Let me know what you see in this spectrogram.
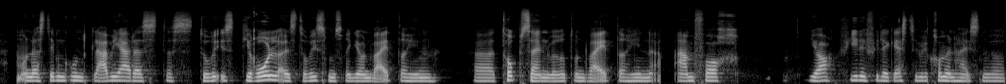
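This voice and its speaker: Her intonation is monotone and flat as a woman with a fairly low pitch speaks. She keeps a moderate pace. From Tyrol, Paznaun valley (Austria). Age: young. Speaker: hotelier and tourism industry representative. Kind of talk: interview conversation.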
